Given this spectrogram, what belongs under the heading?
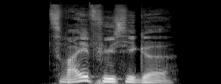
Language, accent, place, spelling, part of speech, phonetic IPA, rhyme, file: German, Germany, Berlin, zweifüßige, adjective, [ˈt͡svaɪ̯ˌfyːsɪɡə], -aɪ̯fyːsɪɡə, De-zweifüßige.ogg
- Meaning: inflection of zweifüßig: 1. strong/mixed nominative/accusative feminine singular 2. strong nominative/accusative plural 3. weak nominative all-gender singular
